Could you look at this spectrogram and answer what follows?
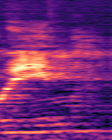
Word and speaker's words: Rehm: My name is Rehm. It's pronounced like the air conditioning company, though I get no royalties from them.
